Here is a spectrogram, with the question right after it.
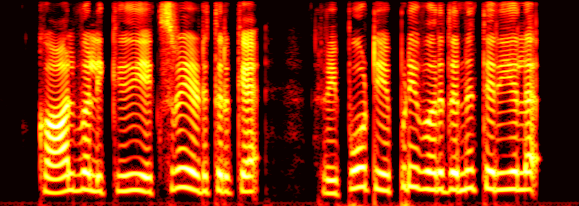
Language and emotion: Tamil, fearful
